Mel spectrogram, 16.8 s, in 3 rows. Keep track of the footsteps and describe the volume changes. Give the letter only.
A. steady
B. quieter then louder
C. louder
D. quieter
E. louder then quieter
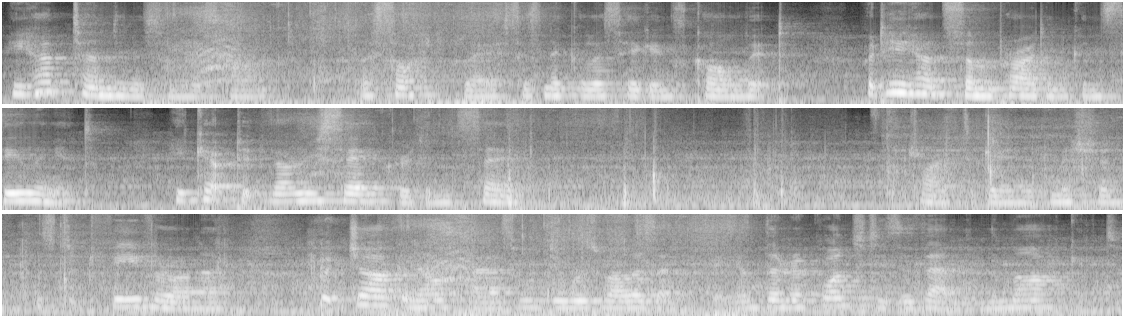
D.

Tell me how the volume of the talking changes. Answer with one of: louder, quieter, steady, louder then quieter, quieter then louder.
steady.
